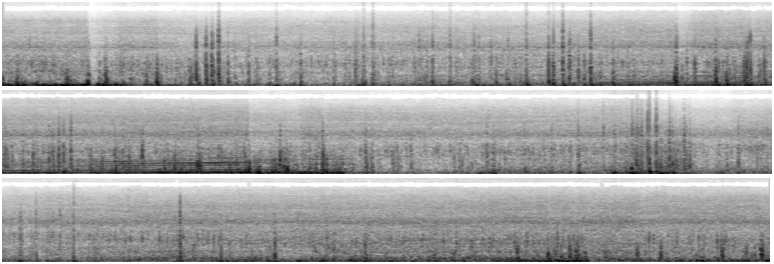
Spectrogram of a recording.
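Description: Wind buffeting the microphone over a steady low rumble. For a few seconds about a third of the way in, an engine's note rises in pitch, and there are scattered knocks, the loudest about two-thirds of the way in.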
